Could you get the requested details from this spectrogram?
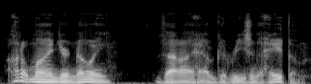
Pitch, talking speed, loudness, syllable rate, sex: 100 Hz, 250 wpm, -17 LUFS, 5.8 syllables/s, male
